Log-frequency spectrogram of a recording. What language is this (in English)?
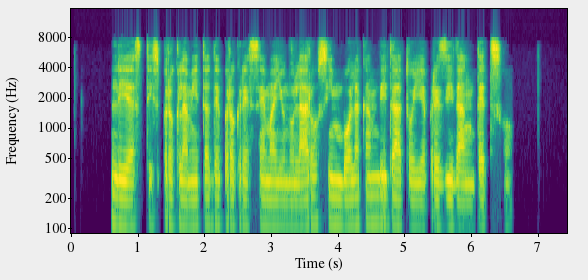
Esperanto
